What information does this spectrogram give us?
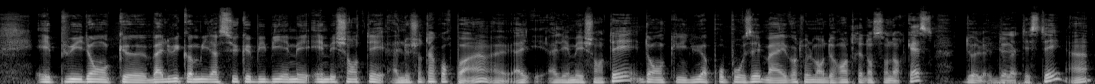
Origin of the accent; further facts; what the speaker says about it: Joinville, Grand Est, France; also born or lived in Saint-Dizier; donc je suis né uniquement à Saint-Dizier. Après, je suis venu habiter à Joinville.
